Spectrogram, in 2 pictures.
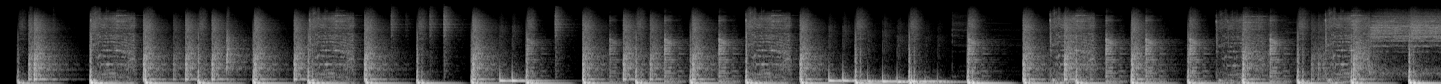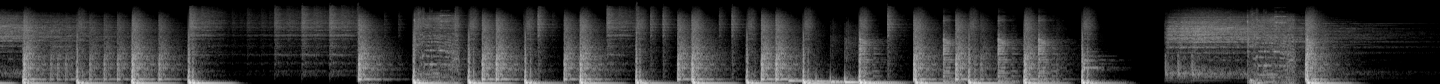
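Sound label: Alesis Crimson II Kit Hip Hop, drums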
